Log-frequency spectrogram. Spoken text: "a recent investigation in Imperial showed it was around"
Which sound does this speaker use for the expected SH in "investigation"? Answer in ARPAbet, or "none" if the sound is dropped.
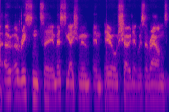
none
